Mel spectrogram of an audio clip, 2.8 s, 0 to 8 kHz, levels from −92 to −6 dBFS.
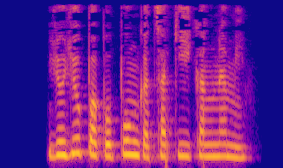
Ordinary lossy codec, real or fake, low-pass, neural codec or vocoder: MP3, 32 kbps; real; 7.2 kHz; none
